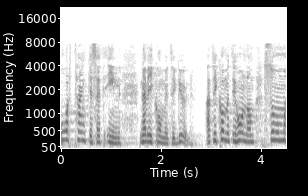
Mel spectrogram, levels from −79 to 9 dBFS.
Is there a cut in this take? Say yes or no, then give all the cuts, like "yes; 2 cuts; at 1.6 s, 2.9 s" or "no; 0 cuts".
no; 0 cuts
